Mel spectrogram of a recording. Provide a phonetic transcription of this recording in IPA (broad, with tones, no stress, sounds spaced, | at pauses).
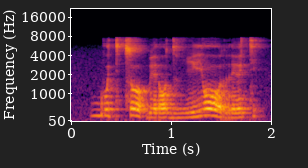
b u˥˩ tʲ t͡s ʊː˥˩ ɓ ɪ˩˧˩ ɾ o˩˧˩ dʱ i˨˦ j oː˥˩ r ɪː˨˦ tʲ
